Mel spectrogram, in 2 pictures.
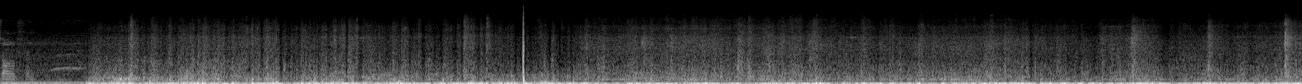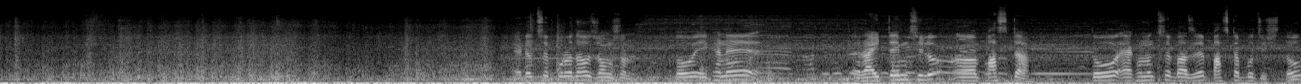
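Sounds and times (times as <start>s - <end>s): train wheels rumbling on rails: 0.0s - 26.0s
clickety-clack of rail joints: 0.9s - 21.6s.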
